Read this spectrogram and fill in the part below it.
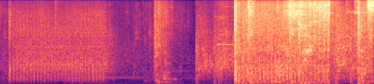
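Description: Video game gunfire in a dense automatic burst, a brief lull with a few isolated shots, then loud sustained rapid fire through the rest.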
